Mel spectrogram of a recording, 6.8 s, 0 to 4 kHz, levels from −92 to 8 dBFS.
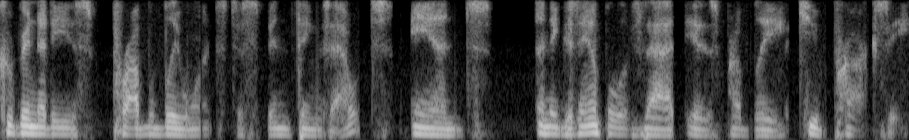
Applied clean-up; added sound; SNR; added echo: none; none; none; none.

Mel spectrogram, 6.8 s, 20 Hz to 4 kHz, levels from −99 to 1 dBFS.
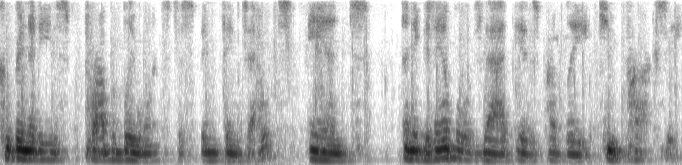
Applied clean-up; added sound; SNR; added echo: neural separator model SepFormer DNS4.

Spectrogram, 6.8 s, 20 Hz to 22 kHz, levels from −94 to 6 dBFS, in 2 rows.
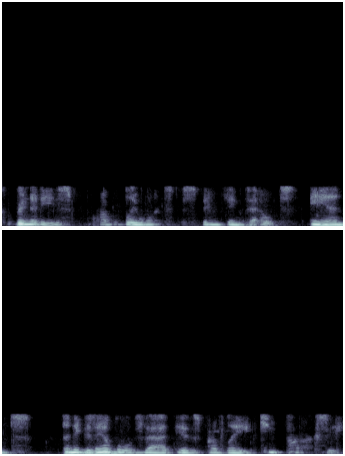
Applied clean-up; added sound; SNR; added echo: neural mask model DeepFilterNet 3.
